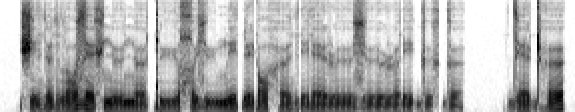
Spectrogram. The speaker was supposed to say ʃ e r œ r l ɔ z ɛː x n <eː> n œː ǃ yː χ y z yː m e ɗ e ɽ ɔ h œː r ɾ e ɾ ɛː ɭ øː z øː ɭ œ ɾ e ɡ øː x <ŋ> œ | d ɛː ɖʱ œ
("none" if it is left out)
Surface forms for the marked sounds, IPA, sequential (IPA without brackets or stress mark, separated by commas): øː, ɡ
